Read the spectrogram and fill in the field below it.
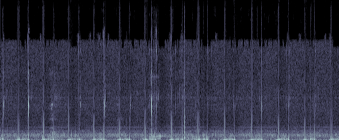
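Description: Regular low thumping heartbeat recorded against the chest, with faint clicking handling noise.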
